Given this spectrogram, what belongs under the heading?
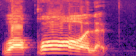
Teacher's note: Bukan betul-betul pada anak tekak tu, tapi hampir dengan anak tekak kedudukan dia, dan dia dibaca dengan tebal atas sifat isti'la yang ada pada huruf qaf tersebut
